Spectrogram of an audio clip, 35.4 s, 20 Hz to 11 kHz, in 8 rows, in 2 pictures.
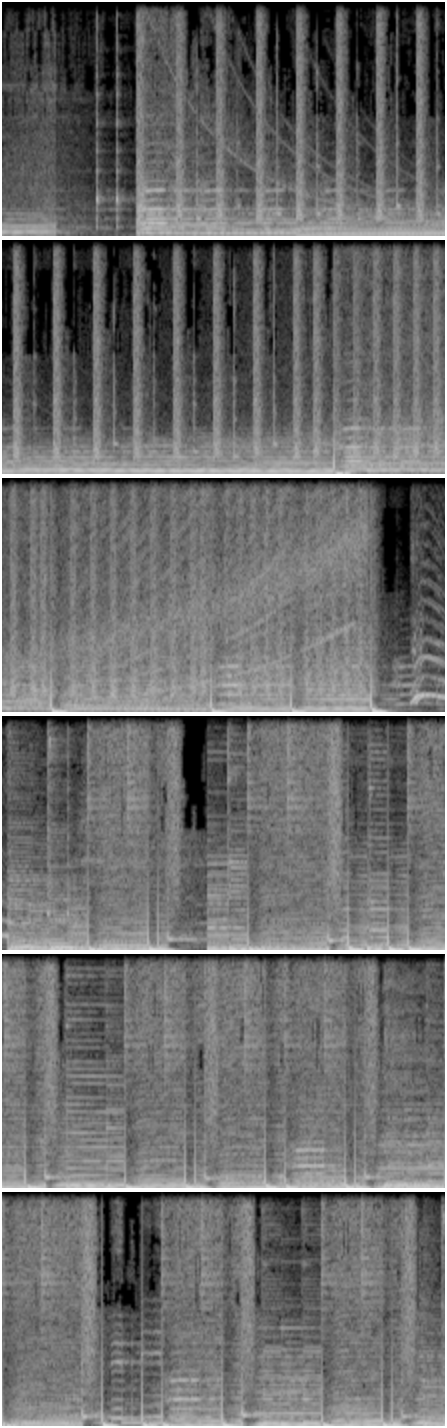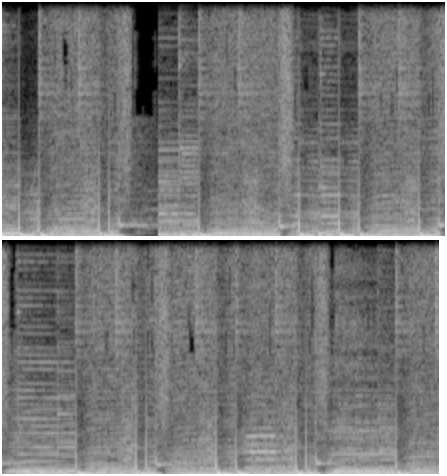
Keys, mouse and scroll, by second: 0.9-2.6 typing, 3.6 Return, 7.2 alt+Tab, 10.0 alt+Tab, 18.8 alt+Tab, 29.5 Escape.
